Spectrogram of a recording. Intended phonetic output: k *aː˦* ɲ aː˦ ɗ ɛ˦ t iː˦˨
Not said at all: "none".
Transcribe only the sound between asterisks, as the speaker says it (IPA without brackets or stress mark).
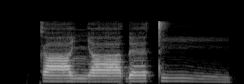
aː˦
